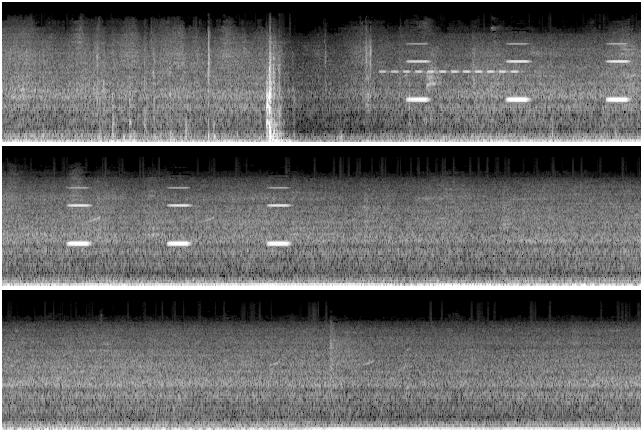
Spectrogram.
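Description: Low steady vehicle rumble. A single loud thump comes about three seconds in, then an electronic beeper gives six short beeps about a second apart.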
